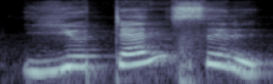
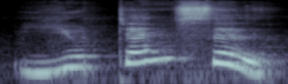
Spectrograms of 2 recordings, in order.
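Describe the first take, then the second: No difference in how they are said.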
